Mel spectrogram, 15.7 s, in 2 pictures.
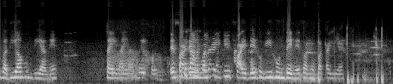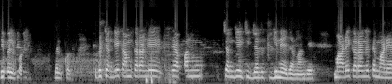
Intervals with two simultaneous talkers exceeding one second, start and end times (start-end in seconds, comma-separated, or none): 3.4-5.2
